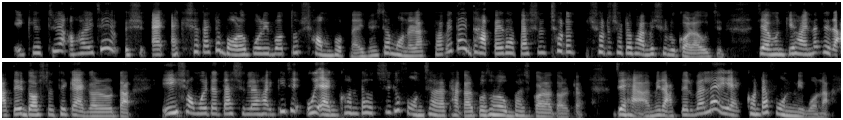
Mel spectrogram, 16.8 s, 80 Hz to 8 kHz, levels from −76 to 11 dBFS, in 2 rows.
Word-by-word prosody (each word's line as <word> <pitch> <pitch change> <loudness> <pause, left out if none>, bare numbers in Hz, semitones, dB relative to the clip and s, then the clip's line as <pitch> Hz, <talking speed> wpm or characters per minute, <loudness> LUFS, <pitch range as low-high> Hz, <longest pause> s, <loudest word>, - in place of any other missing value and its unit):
এক্ষেত্রে 285 - -7 0.2
হয় 275 +1 -3
যে, 480 - 0 0.3
সে - - -12
এ - - +10 0.2
একইসাথে 325 +5 -7
একটা 405 - -4
বড় 215 0 +3
পরিবর্তন 255 +2 -3
সম্ভব 195 -3 0
না। - - -5
এই - - -5
জিনিসটা 200 +9 -4
মনে 185 -5 -1
রাখতে 180 +3 -6
হবে। 235 - -4
তাই - - 0
ধাপে, 265 -2 +5
ধাপে 270 -2 -2
আসলে 295 +2 -10
ছোট, 355 -3 -2 0.3
ছোট, 320 -2 -3
ছোটভাবে 265 -5 0
শুরু 215 -5 -5
করা 135 -1 +3
উচিত। 150 - -14 0.4
যেমন 230 -2 +5
কি 260 - +1
হয় 240 -1 +5
না 290 - -1
যে, 290 - -1
রাতের 215 +5 +2
১০ঃ০০-১১ঃ০০ 185 -7 +2 0.4
এই 305 - +7
সময়টাতে 260 -3 0
আসলে 245 -2 -5
হয় 245 -2 0
কি 355 - 0
যে, - - 0
ওই 300 - +3
১ 210 - 0
ঘণ্টা 285 -1 -3
হচ্ছে 275 +2 -10
কি 400 - -1
ফোন 215 -5 -3
ছাড়া 200 -4 0
থাকার 175 -3 +1
প্রথমে 205 +1 +2
অভ্যাস 180 0 -5
করা 150 -1 +2
দরকার। 130 -1 -8 0.3
যে - - +7
হ্যাঁ, - - +5
"আমি 180 +5 -4
রাতের 205 +5 -4
বেলা 275 +12 +3
এই 255 - +3
১ 185 - -14
ঘণ্টা 255 +5 +3
ফোন 225 -4 0
নিব 145 -4 -6
না।" - - 0
240 Hz, 220 wpm, -24 LUFS, 195-275 Hz, 0.4 s, এ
